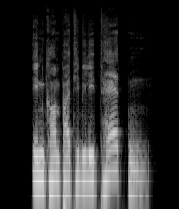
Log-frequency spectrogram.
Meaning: plural of Inkompatibilität
- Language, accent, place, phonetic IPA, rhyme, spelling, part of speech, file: German, Germany, Berlin, [ɪnkɔmpatibiliˈtɛːtn̩], -ɛːtn̩, Inkompatibilitäten, noun, De-Inkompatibilitäten.ogg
